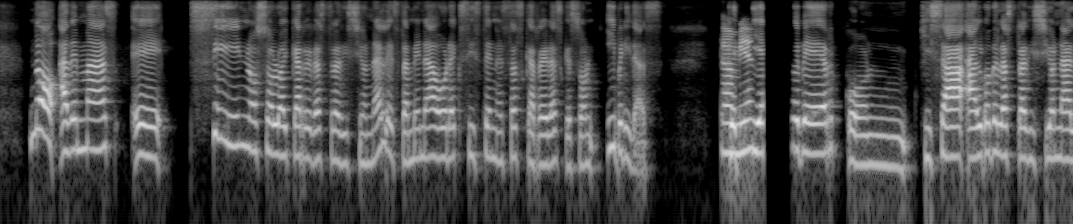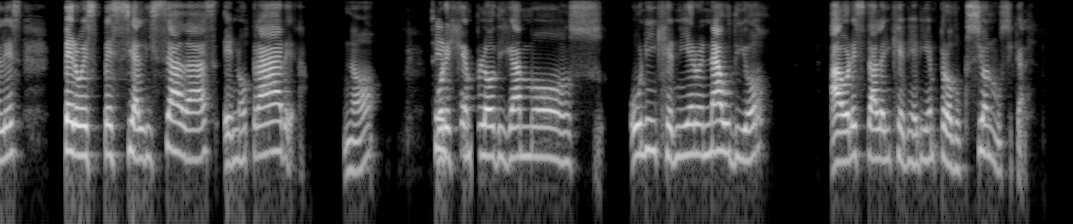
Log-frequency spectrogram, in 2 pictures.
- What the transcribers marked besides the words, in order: none
- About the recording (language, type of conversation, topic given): Spanish, podcast, ¿Cómo puedes expresar tu punto de vista sin pelear?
